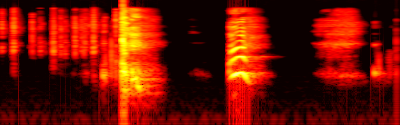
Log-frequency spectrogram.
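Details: Quiet clicking, then a single sharp, explosive sneeze followed by a brief voiced sound and a soft exhale, from a compilation of one streamer's sneezes.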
